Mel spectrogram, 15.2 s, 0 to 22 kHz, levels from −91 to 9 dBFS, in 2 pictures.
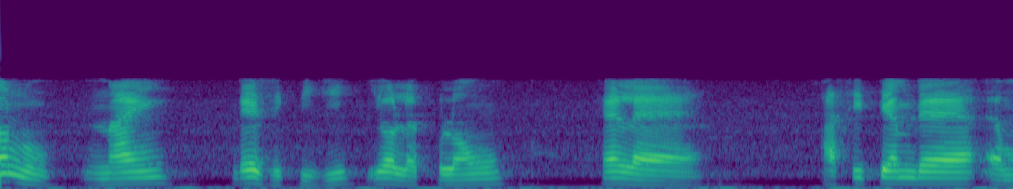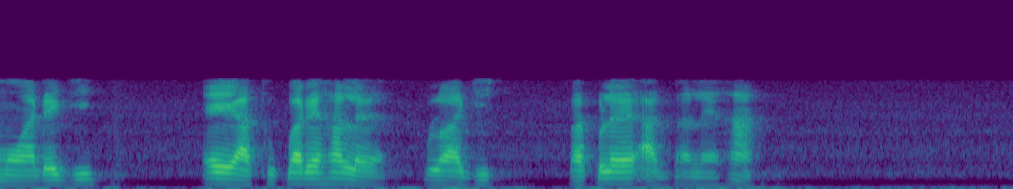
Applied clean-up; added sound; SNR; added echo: none; none; none; none.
